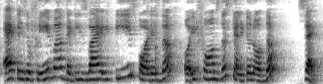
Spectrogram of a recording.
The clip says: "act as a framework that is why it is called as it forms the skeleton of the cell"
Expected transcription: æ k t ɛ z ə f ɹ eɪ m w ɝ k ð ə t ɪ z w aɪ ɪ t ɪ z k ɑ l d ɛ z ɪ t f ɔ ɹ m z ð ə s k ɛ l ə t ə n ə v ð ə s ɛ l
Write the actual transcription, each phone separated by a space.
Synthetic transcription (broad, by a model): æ k t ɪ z ə f ɹ eɪ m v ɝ k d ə t ɪ z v aɪ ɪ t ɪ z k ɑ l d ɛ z ɪ t f ɔ ɹ m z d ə s k ɛ l ə t ə n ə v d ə s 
